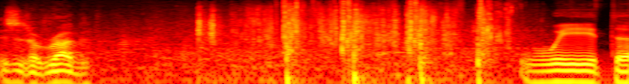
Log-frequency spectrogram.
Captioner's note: water splashing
